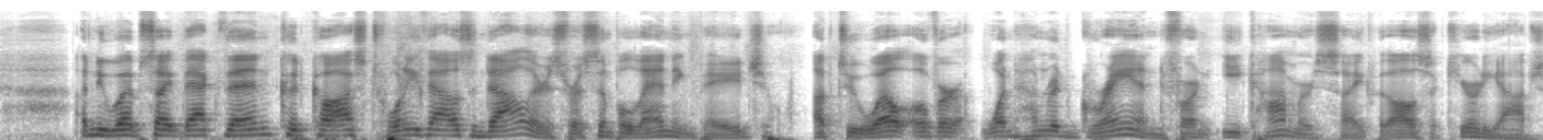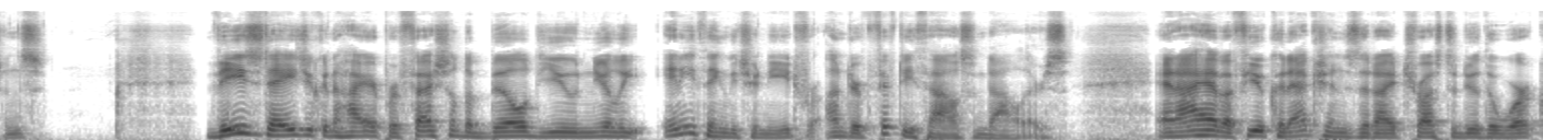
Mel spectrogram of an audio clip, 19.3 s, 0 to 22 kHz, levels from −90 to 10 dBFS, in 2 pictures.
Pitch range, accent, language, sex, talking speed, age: 100-145 Hz, American, English, male, 180 wpm, 50-69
